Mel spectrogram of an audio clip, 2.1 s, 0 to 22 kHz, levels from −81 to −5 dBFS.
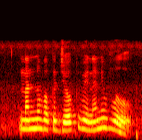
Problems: constant background noise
